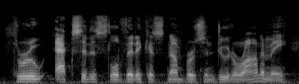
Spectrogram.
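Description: A man's voice: fairly low pitch, steady tone, fairly quick, pushed and bright. A man hosting a conversation, talking earnestly with frequent hesitations and restarts. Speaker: host. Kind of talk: conversational interview.

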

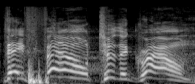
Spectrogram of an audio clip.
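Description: A man preaching a sermon in an emphatic, declamatory manner, with deliberate dramatic phrasing and drawn-out key words. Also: extremely high pitch, very animated, vocal fry. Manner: emphatic, declamatory, often raising voice to a shout.

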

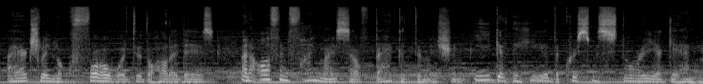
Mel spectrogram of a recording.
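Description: A man's voice: medium pitch, gravelly. Earnest, once-homeless man, music behind. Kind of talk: radio drama narration and testimony.

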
